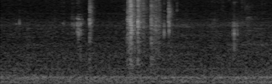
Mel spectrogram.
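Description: Quiet chewing of an orange scone, with a few soft mouth clicks, the sharpest about a second in, over a low steady hum.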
